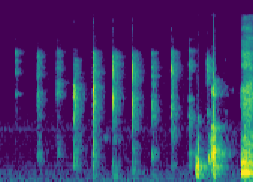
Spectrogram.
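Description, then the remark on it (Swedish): About a dozen crisp finger snaps in a quick, steady rhythm, fairly loud, given as a standing ovation; a voice briefly breaks in near the end. “Stå, stående ovationer från Samuel där.”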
